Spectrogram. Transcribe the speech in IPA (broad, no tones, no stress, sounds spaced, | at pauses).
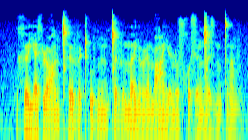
x ø j ɛ x ɭ ø ʕ ɛ̃ ɳ ǀʰ ø v ɛ ʈʰ u v ŋ ũ m ǀ ø v e m ɜ j ũ ɭ ɛ m ʕ ɛ̃ j ɛ ɳ u z χʷ e z ø ŋ͡ǀ ø z m ø tʷ ɐ̃ v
